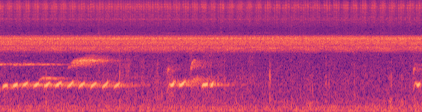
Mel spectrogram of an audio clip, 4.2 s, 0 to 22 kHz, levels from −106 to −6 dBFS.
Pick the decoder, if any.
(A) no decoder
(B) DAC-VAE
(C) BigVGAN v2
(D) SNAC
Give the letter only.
A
